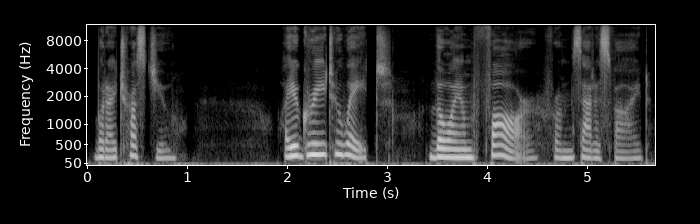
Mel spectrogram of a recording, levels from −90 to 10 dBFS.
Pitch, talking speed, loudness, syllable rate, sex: 200 Hz, 150 wpm, -18 LUFS, 4.1 syllables/s, female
